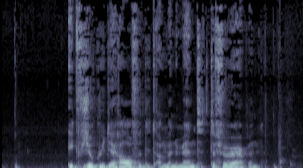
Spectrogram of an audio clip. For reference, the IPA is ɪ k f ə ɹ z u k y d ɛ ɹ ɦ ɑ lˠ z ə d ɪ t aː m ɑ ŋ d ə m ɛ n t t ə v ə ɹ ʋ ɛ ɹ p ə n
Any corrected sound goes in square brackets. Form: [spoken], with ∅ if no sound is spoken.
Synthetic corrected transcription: ɪ k f ə ɹ z u k y d ɛ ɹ ɦ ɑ lˠ [v] ə d ɪ t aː m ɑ [n] d ə m ɛ n t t ə v ə ɹ ʋ ɛ ɹ p ə n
